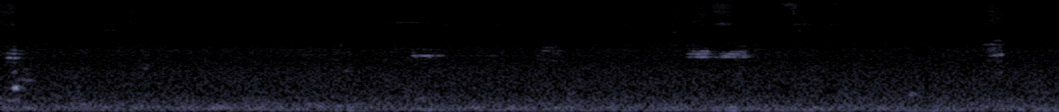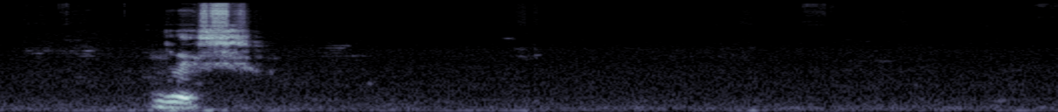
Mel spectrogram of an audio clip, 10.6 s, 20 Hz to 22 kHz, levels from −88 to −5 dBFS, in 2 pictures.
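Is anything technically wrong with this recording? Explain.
Yes. At 4.59 to 4.65 s, 7.91 to 7.97 s and 9.41 to 9.45 s the speech briefly smears or wobbles. That is short concealed packet loss: 40, 40 and 20 ms of audio arrived too late, and the receiver extended the preceding sound to cover each gap.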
